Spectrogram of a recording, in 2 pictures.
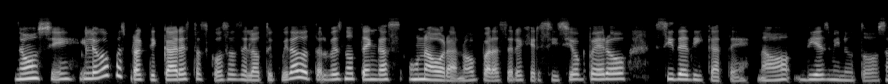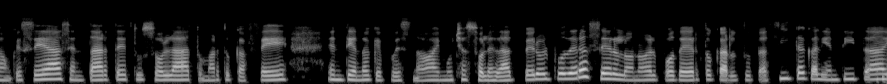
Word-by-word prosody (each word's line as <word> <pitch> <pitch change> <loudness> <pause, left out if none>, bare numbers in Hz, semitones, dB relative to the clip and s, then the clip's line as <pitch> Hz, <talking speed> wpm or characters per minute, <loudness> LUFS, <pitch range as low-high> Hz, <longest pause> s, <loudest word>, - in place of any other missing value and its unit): No, 260 +4 +8
sí, 255 -2 0
y 260 +1 0
luego 345 +10 +5
pues 400 -3 +1
practicar 220 - +5
estas 245 -1 -1
cosas 225 +3 -4
del 215 -2 -1
autocuidado. 285 +8 +3
Tal 220 - -4
vez 235 +3 +1
no 255 - +3
tengas 230 0 +2
una 235 -3 +5
hora, 195 -2 +3
¿no?, 195 +2 -4
para 180 -4 +1
hacer 185 - -5
ejercicio, 205 +4 -4
pero 250 +1 +4 0.3
sí 250 - -2
dedícate, 220 -7 -1
¿no?, 210 +4 -1
10 225 0 0
minutos, 190 -3 -7
aunque 200 0 -7
sea 240 +4 +2
sentarte 210 0 -2
tú 220 0 -10
sola, 210 0 0
tomar 190 +2 -9
tu - - -10
café. 200 +3 -2 0.4
Entiendo 215 -2 -2
que 195 -2 -7
pues, 190 -2 -10
¿no?, 185 - -5
hay 200 0 -3
mucha 200 +3 -6
soledad, 190 -1 -1
pero 220 +3 0
el 245 - -3
poder 260 +5 +3
hacerlo, 250 - +1
¿no?, 200 +1 -5
el 210 - -3
poder 200 0 -2
tocar 215 -2 -2
tu 205 0 -13
tacita 275 +4 -4
calientita 240 +2 -2
220 Hz, 175 wpm, -22 LUFS, 200-245 Hz, 0.4 s, No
